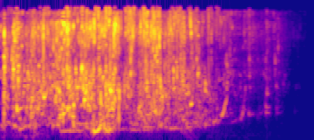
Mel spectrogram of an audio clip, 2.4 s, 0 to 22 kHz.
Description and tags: Water Paddle med 011
Part of a collection of sounds of paddle strokes in the water, a series ranging from soft to heavy.
Recorded with a Zoom h4 in Okanagan, BC.
boat, paddle, splash, water, zoomh4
